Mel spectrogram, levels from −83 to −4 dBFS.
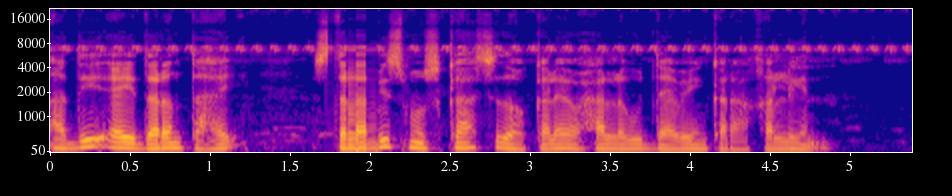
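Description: From 1.72 to 2.06 s, right after "ay daran tahay", the speech turns into a rigid, metallic buzz near 67 Hz: robotic sound from repeated short buffers. About half the audio is likely replaced by repeats of a roughly 15 ms chunk while the real signal is skipped.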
